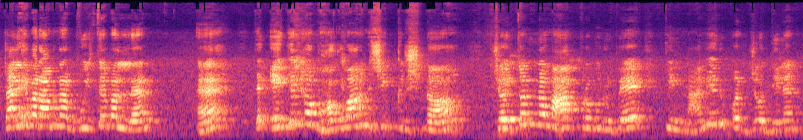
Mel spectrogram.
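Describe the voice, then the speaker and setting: A man's voice: extremely high pitch, lively intonation, fairly quick. A man giving a devotional sermon, asking rhetorical questions, repeating phrases for emphasis and breaking into sung verses. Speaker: preacher. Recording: echoey hall, mic at a distance, faint noise.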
